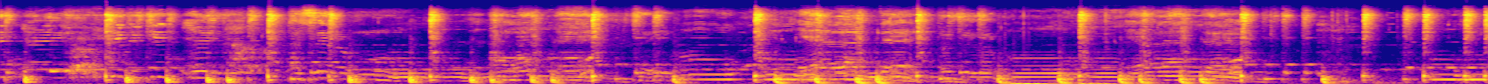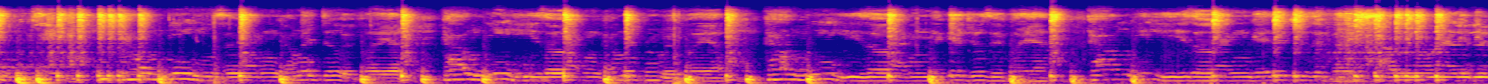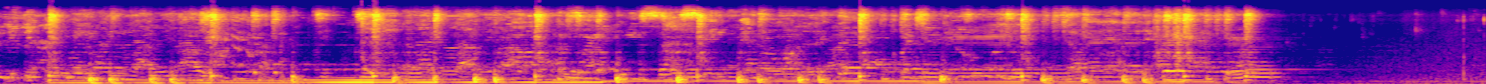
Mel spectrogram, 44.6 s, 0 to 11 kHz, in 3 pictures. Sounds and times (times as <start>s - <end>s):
Music: 0.0s - 43.1s.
